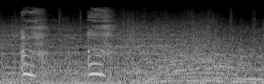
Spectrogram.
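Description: cow mooing

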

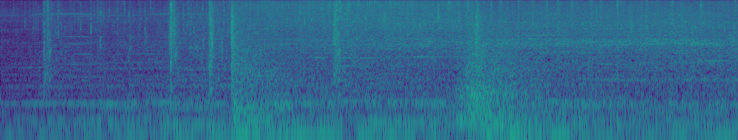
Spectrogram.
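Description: heavy rain with thunder

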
